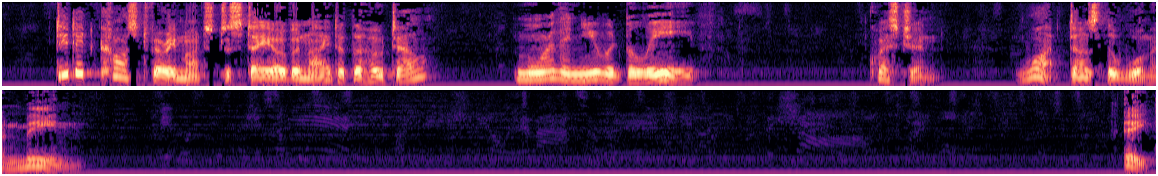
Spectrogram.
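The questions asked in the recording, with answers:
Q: What does the woman mean?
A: The hotel was very expensive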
